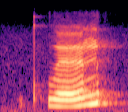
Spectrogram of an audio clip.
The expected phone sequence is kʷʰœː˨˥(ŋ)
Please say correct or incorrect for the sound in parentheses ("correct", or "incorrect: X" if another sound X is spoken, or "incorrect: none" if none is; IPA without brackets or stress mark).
correct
